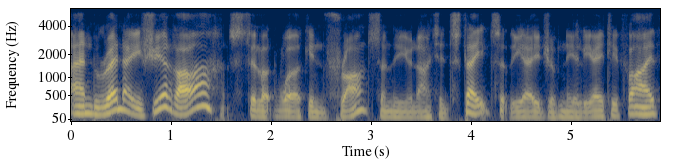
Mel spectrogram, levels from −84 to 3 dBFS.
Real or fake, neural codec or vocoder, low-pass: fake; codec, 24 kHz, 3 kbps, HILCodec; 5.4 kHz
